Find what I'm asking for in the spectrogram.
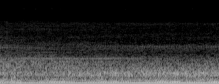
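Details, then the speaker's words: LG 5000 BTU air conditioner starting on a 1500 W inverter and battery pack after fitting a Supco SPP6 hard-start capacitor: smooth steady low hum, starts up pretty good with less voltage dip; normal running. "that was a little better Bolton twice that went up to 90 look like started up pretty good"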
